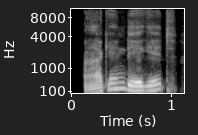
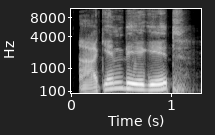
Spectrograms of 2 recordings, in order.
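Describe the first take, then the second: First: Said in the usual way. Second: Much louder, slower hype shout. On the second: Real, not acted. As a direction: belt it out to pump up the stream. Hyping himself going live.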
